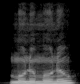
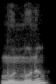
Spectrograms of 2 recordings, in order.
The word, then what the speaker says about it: munu munu: The word for morning is munu munu, pronounced in fast speech like mun munu.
